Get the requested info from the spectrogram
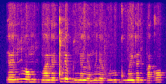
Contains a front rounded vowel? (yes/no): no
